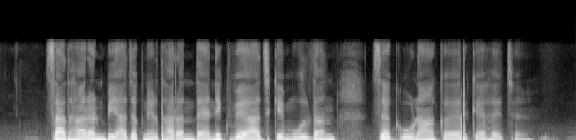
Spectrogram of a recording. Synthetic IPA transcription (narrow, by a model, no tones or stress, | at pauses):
saːd̪ʱaːɾəɳbɪjaːd͡ʒəknɪɾd̪ʱaːɾənd̪əːnɪkʋejaːd͡ʒkemuld̪ən | seɡʊɽ̃akəɾkeɦɛt͡ʃʰɛ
